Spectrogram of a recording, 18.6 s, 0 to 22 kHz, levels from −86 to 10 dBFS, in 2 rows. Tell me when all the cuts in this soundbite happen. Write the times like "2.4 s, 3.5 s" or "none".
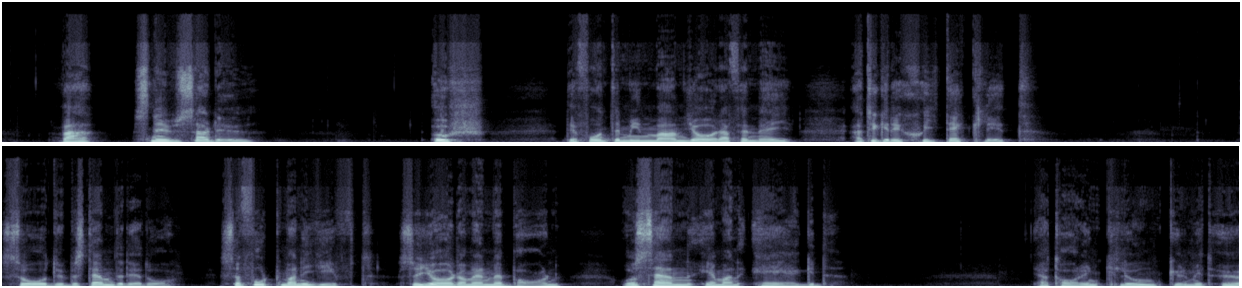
10.8 s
